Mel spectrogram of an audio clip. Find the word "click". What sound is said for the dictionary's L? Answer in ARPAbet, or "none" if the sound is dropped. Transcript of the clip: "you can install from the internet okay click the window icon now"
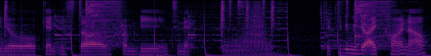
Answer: none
